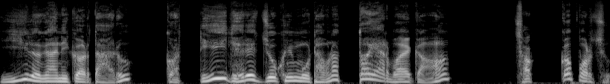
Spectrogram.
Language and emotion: Nepali, surprised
